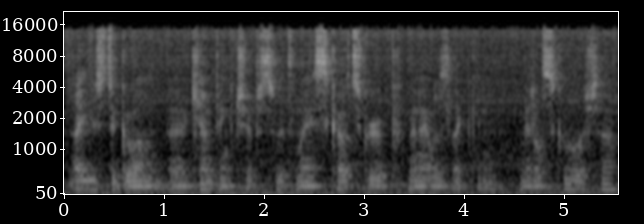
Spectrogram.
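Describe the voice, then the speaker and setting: A man speaking softly as an ASMR host, rambling through stories in a hesitant, pausing, unhurried way. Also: lowish voice, flat delivery, background noise. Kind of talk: soft-spoken ASMR rambling.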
